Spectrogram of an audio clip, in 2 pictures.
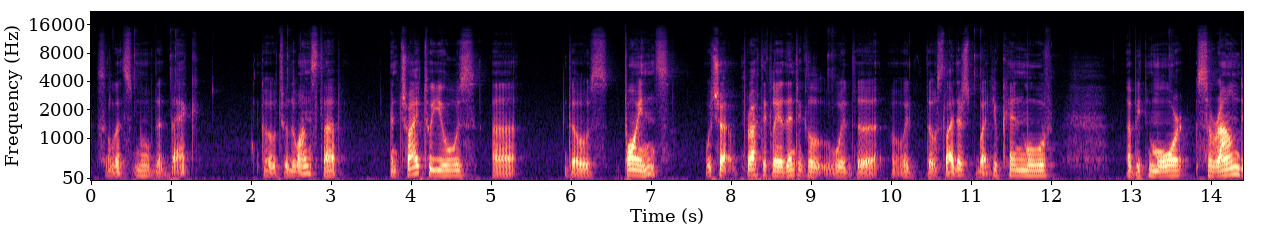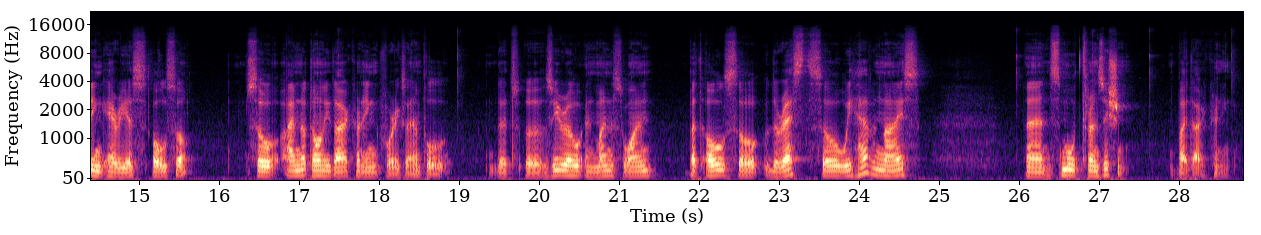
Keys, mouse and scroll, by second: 0.4 click, 1.0 click, 2.3 click, 9.2 click, 11.0 click, 11.9-13.7 drag, 17.5-19.2 drag, 25.9-27.1 drag, 27.6-28.8 drag.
